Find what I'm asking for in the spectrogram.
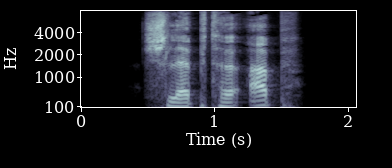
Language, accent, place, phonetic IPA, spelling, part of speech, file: German, Germany, Berlin, [ˌʃlɛptə ˈʔap], schleppte ab, verb, De-schleppte ab.ogg
- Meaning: inflection of abschleppen: 1. first/third-person singular preterite 2. first/third-person singular subjunctive II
